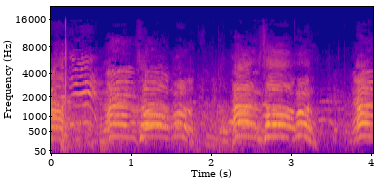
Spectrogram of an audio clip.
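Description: A crowd of women fans chanting a singer's name in unison, a short shouted chant repeated about every second and a half.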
